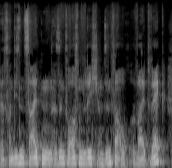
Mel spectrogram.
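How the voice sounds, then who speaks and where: A man speaks at medium pitch with a dark, mellow tone that is somewhat breathy. His intonation is fairly even and his pace moderate. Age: 50s. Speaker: newspaper editor-in-chief. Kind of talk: casual panel discussion.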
